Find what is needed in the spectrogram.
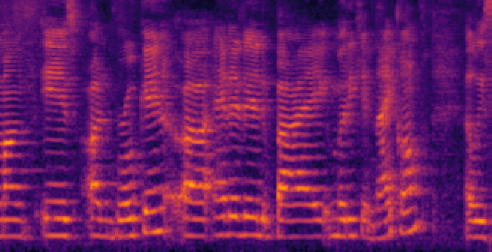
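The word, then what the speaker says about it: Marieke Nijkamp: is unbroken edited by buddy can I come at least that's how you say her name in Dutch she's got a Dutch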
